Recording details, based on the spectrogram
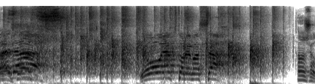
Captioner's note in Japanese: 拍手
